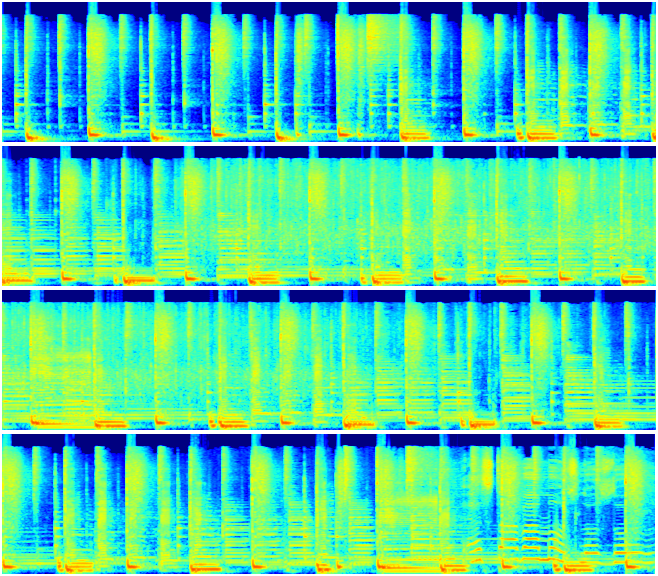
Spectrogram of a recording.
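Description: An acoustic duet plays steadily and fairly loud, with rhythmic strummed chords and sustained melodic lines running throughout; the voices and instruments blend into a full, continuous performance.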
